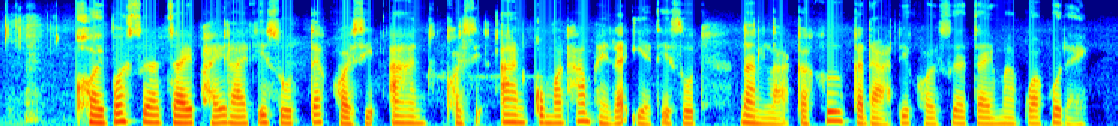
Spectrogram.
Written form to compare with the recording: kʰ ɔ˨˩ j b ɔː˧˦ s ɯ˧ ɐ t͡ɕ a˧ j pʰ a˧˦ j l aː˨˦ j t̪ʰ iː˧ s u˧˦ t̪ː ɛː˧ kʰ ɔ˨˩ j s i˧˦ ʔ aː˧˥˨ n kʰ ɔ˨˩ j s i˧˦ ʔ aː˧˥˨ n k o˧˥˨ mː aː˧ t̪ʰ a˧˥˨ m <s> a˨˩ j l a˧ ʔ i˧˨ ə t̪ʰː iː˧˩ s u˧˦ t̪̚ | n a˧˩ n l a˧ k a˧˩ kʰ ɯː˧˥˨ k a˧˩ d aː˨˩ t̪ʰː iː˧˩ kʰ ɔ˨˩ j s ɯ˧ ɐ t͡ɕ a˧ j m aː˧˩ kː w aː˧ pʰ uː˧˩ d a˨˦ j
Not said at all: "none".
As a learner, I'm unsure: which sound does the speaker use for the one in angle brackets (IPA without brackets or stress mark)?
h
